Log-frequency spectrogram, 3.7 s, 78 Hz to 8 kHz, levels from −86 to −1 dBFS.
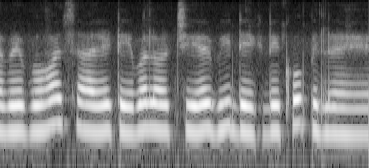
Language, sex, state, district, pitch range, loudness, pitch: Hindi, female, Jharkhand, Palamu, 215-230 Hz, -13 LUFS, 220 Hz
